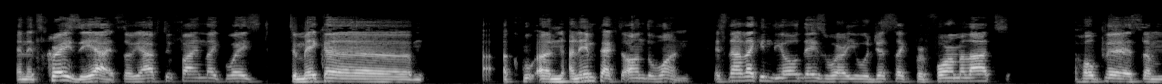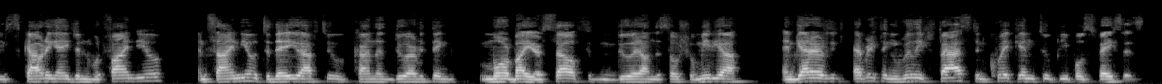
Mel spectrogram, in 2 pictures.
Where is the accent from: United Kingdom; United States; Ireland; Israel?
Israel; we're from Israel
